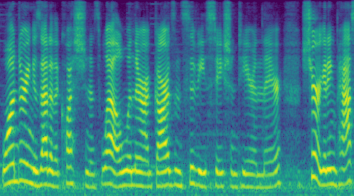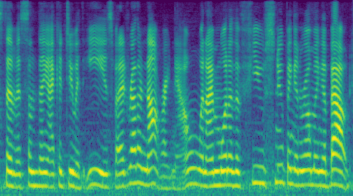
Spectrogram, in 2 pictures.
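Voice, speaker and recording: A woman's voice: medium pitch, brisk, hardly any pauses, a bit bright, slight background noise. A woman reading visual novel narration aloud with wry, dramatic expression over game music. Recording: music playing behind the voice.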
